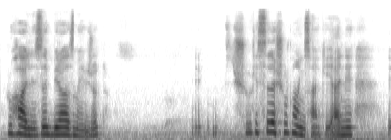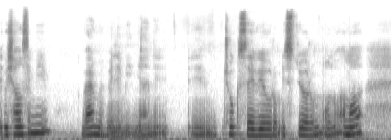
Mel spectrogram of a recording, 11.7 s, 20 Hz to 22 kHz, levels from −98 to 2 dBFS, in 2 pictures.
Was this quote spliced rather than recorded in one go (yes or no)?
yes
